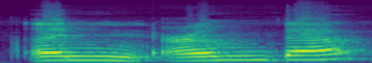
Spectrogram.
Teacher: تو وہ کیا ہے، جیسے یہاں پر دیکھیے انعمت، عین آ رہا ہے، نون ساکن کے بعد عین آ رہا ہے جو کہ حروف حلقی میں سے ہے، یہ وسط حلق سے ادا ہوتا ہے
